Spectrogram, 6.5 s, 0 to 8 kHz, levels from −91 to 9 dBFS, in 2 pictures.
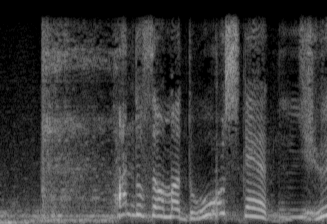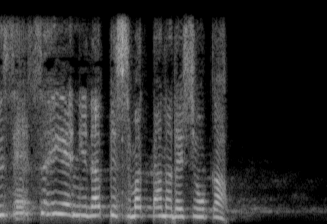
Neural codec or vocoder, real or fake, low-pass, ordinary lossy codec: codec, 24 kHz, 0.9 kbps, WavTokenizer, medium speech release version 1; fake; 7.2 kHz; none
